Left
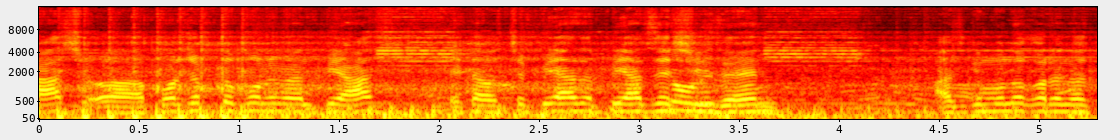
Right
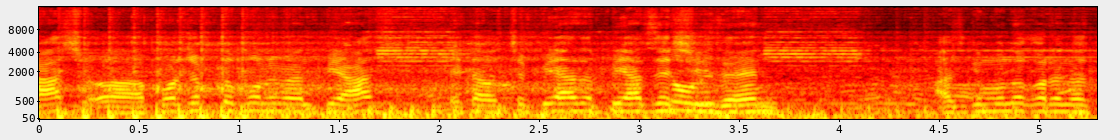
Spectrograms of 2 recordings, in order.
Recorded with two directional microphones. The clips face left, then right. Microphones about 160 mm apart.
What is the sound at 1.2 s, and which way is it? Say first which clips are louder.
Speech: left 2 dB; 55° left (ahead or behind).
